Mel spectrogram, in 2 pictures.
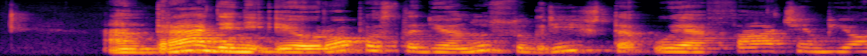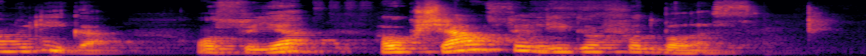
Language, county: Lithuanian, Vilnius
